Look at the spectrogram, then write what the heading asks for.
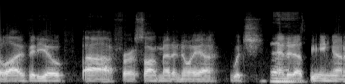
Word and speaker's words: Metanoia: I'm having a hard time pronouncing the name though. Metatonia? Metanoia.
